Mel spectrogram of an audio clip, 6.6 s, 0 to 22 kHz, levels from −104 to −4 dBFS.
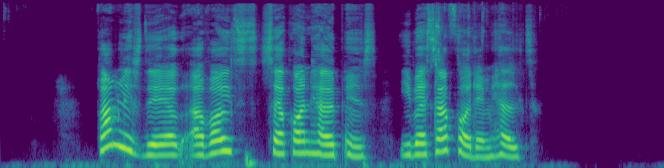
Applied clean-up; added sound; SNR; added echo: neural mask model Resemble Enhance denoiser.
